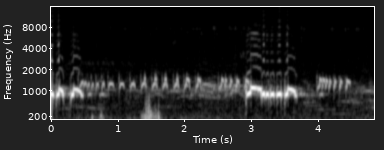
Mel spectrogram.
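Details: Local zebra dove with a powerful voice singing. A rapid string of short, lilting coo notes builds into one loud stuttering phrase, with a brief thump partway through.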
